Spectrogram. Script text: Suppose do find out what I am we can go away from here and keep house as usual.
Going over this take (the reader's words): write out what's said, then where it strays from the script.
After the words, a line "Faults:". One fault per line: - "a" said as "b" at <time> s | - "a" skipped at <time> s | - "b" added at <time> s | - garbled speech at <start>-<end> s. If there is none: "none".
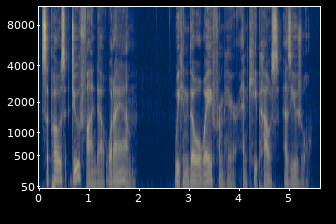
Suppose do find out what I am we can go away from here and keep house as usual.
Faults:
none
